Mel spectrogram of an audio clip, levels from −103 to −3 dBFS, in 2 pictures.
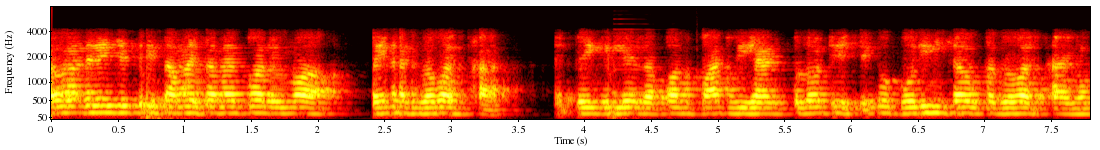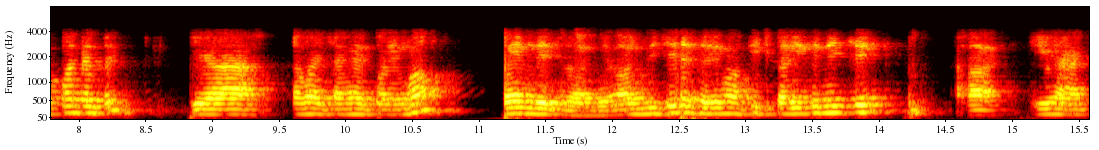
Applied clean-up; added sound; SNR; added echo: neural mask model DeepFilterNet 3.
